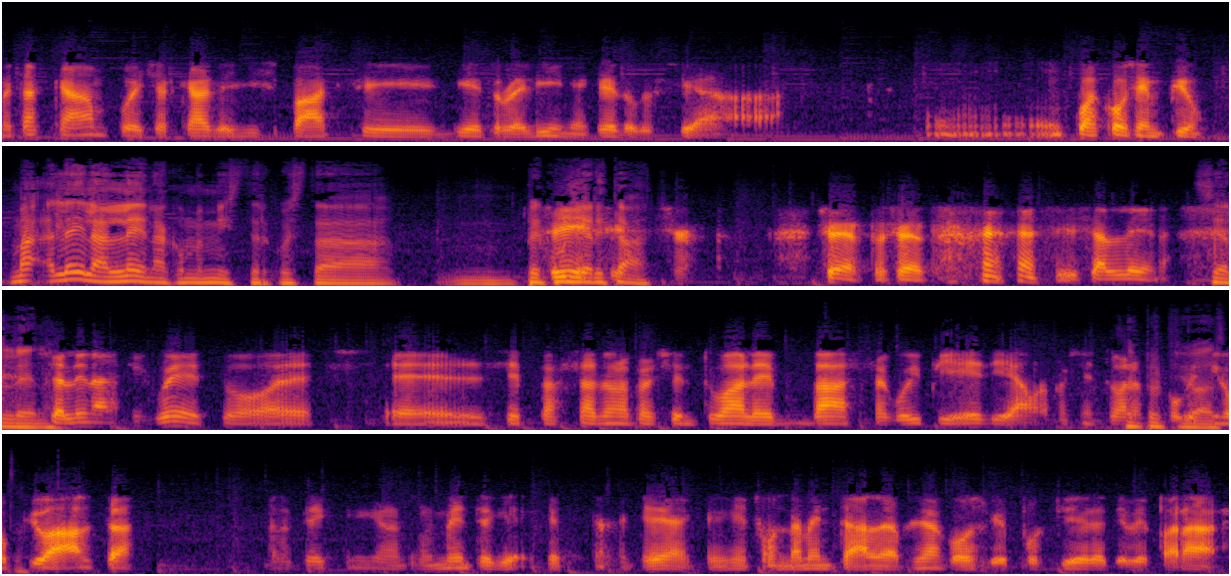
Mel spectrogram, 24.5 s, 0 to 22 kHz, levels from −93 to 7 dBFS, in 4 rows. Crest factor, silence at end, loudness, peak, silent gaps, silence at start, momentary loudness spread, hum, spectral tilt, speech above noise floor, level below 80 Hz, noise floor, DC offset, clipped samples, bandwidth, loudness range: 22 dB; 0 s; -22 LUFS; 0 dBFS; none; 0 s; 17 LU; none; -5.5 dB/octave; 37 dB; -52 dBFS; -60 dBFS; under 0.1%; under 0.1%; 13.5 kHz; 6 LU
